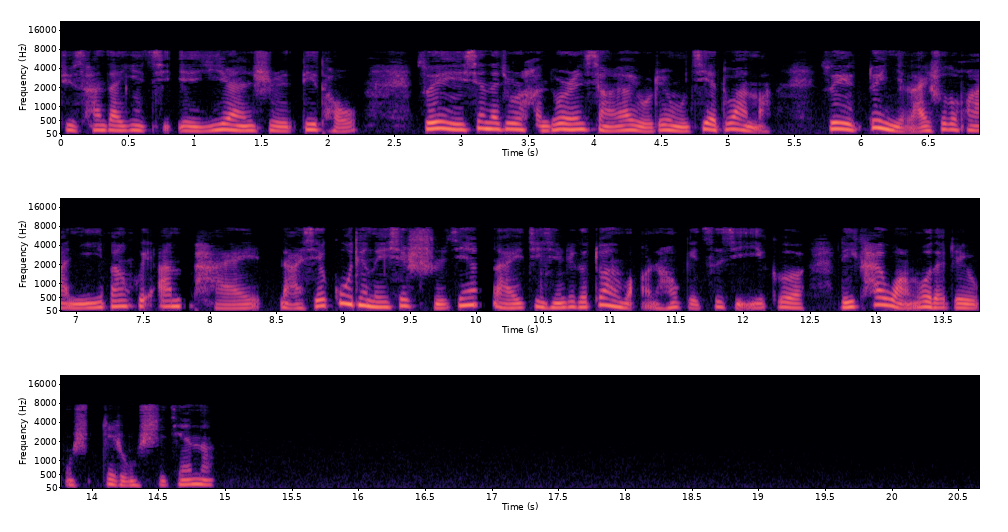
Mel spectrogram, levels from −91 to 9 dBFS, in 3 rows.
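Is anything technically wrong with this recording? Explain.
Yes. Throughout the speech there is a rough, grainy texture, with noise filling the gaps between harmonics and a thin, synthetic-sounding top band. This is likely low-delay AAC compression (AAC-ELD), whose short frames resolve pitch poorly, and the damage points to a bitrate around 32 kbps. The noise sitting between the harmonics, rather than a steady hiss underneath, separates it from ordinary background noise.

There is also AAC frame loss with muting at 1.70 to 1.76 s, 7.76 to 7.86 s and 9.98 to 10.15 s, lasting about 30, 90 and 150 ms, which fits one, three and five lost frames. The decoder zeroes each missing frame, and the overlapping windows fade the sound out and back in. The single lost frame is a brief dip and the longer runs are soft-edged holes, unlike a hard dropout.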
